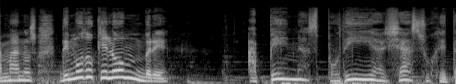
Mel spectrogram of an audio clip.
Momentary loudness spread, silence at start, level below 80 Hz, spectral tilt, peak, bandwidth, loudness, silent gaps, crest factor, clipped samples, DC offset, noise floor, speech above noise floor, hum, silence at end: 10 LU; 0 s; -36 dBFS; -5 dB/octave; -6 dBFS; 15.5 kHz; -16 LUFS; none; 12 dB; under 0.1%; under 0.1%; -39 dBFS; 23 dB; none; 0 s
